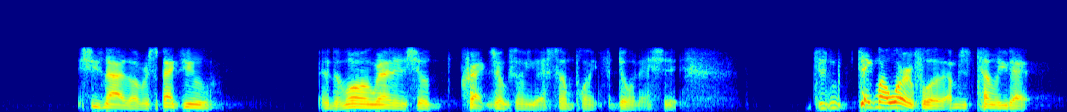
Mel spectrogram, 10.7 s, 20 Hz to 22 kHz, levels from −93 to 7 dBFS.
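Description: From start to end the speech carries G.729 codec damage: an 8 kbit/s model rebuilds it from filter, pitch and sparse pulses, sounding rough and synthetic, with nothing above 3.7 kHz.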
